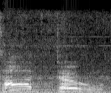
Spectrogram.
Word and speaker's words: sourdough: That's sourdough. No, mister. Accent on the dough.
